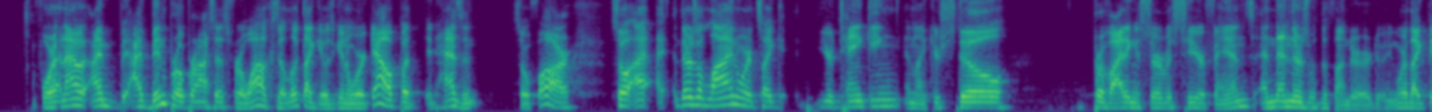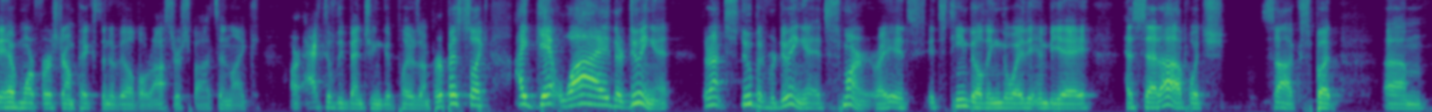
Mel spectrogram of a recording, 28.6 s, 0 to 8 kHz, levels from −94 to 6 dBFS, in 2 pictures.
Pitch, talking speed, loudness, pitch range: 130 Hz, 230 wpm, -24 LUFS, 120-155 Hz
